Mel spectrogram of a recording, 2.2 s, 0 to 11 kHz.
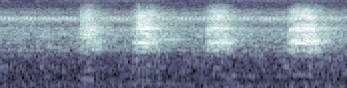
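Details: At Lugu on 4 August 2022, a young Malayan night heron utters four breathy, grating rasps spaced roughly every third to half second, steady and fairly loud against a quiet background.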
